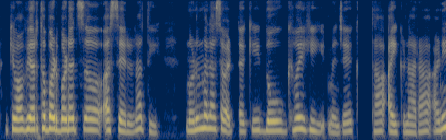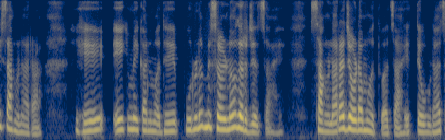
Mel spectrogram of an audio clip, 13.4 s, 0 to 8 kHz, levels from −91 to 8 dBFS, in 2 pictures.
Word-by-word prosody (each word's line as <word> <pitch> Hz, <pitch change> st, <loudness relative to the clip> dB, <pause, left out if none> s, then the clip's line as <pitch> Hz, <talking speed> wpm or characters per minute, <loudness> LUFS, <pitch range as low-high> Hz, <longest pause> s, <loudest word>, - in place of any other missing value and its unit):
किंवा 230 Hz, -1 st, +3 dB
व्यर्थ 240 Hz, +1 st, +3 dB
बडबड 235 Hz, -2 st, +5 dB
असेल 220 Hz, -3 st, -1 dB
ना 245 Hz, -, -4 dB
ती. 165 Hz, -3 st, -11 dB, 0.4 s
म्हणून 215 Hz, +5 st, -1 dB
मला 260 Hz, -1 st, +2 dB
असं 240 Hz, -2 st, -2 dB
वाटतं, 195 Hz, +1 st, -5 dB
की 220 Hz, +1 st, -7 dB, 0.2 s
दोघंही 205 Hz, 0 st, -3 dB
म्हणजे 175 Hz, +3 st, -9 dB
कथा 195 Hz, +1 st, -13 dB
ऐकणारा 180 Hz, 0 st, -7 dB
आणि 240 Hz, +8 st, -2 dB
सांगणारा, 175 Hz, -, -4 dB, 0.6 s
हे 210 Hz, +5 st, 0 dB, 0.3 s
एकमेकांमध्ये 205 Hz, -5 st, -2 dB, 0.2 s
पूर्ण 240 Hz, +5 st, +1 dB
मिसळणं 265 Hz, -2 st, +5 dB
गरजेचं 175 Hz, -, +3 dB
आहे. 165 Hz, 0 st, -17 dB, 0.5 s
सांगणारा 200 Hz, +2 st, +2 dB
जेवढा 225 Hz, -3 st, +7 dB
महत्त्वाचा 150 Hz, -8 st, -4 dB
आहे, 160 Hz, +4 st, -8 dB
तेवढाच 175 Hz, +2 st, -3 dB
210 Hz, 125 wpm, -20 LUFS, 185-235 Hz, 0.6 s, जेवढा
